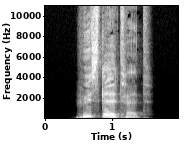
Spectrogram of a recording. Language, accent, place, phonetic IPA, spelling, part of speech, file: German, Germany, Berlin, [ˈhyːstl̩tət], hüsteltet, verb, De-hüsteltet.ogg
- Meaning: inflection of hüsteln: 1. second-person plural preterite 2. second-person plural subjunctive II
